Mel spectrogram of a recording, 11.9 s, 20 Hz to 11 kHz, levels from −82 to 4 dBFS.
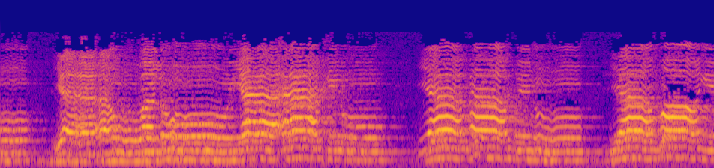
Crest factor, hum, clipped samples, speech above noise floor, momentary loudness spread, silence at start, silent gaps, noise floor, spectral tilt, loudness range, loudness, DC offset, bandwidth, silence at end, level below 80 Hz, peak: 14 dB; none; under 0.1%; 24 dB; 13 LU; 0 s; none; -37 dBFS; -7.5 dB/octave; 2 LU; -13 LUFS; under 0.1%; 6.2 kHz; 0 s; -48 dBFS; 0 dBFS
